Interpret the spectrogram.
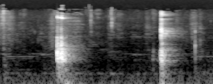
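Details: Two sharp, broadband knocks or chops about one and a half seconds apart in a small room, with a low background hum and no animal voice.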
